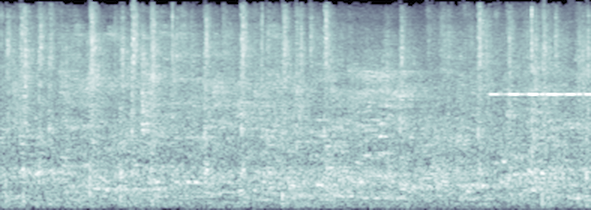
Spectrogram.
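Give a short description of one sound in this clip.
A chess clock button clicks as it is pressed.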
